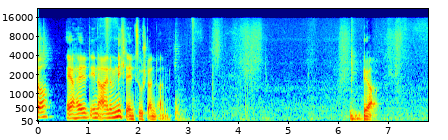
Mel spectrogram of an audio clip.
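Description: A middle-aged man speaks calmly in a room with a slight echo.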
